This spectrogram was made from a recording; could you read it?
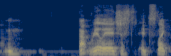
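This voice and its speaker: A man's voice: fairly high pitch, steady tone, unhurried, fairly bright tone. A plain-spoken man explaining his craft casually and encouragingly on a group call. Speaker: puppet builder with an art background. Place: remote virtual call.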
